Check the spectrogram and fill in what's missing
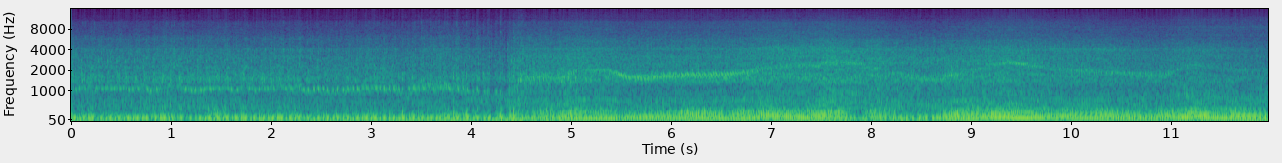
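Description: A Harley-Davidson Pan America motorcycle at a water crossing holds a loud, close engine note, with the revs rising and wavering through the middle and end and a brief dip near eight seconds; nobody speaks.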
